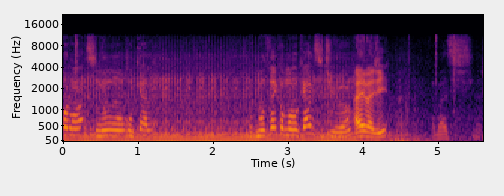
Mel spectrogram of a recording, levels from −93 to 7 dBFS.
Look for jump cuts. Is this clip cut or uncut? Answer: uncut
